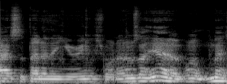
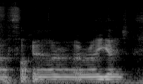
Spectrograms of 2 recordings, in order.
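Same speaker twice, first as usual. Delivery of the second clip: careless, offhand put-on Scottish accent; 3 semitones lower, 12 dB quieter than usual. Retelling what they said the day they switched accents at school: Scottish accent. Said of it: "I just spoke like this one day".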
